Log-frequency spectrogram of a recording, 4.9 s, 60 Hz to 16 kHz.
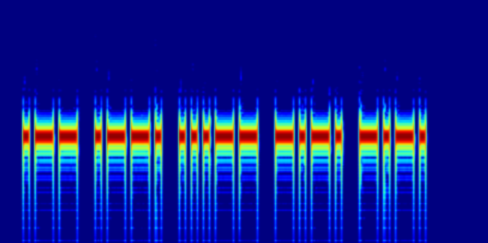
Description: Morse code, heard as a keyed tone, about 20 wpm, 700 Hz. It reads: WP3CC
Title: USA Call Signs - 5 Characters - Repeated 2x - 20wpm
